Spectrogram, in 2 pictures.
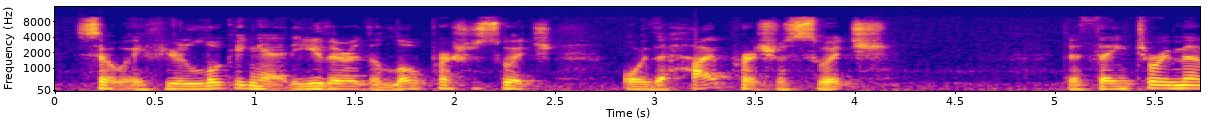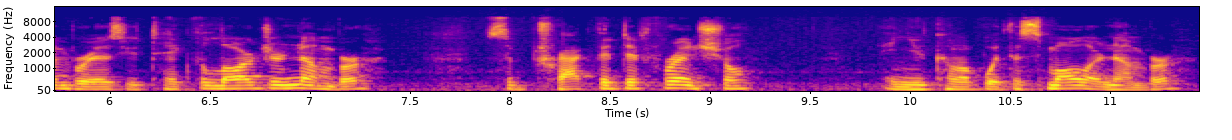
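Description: A middle-aged man teaching a technical lesson at a whiteboard in a studio, talking plainly and steadily and repeating the key steps slowly. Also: on the low side, slight background noise. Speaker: HVAC instructor. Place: bright indoor studio at a whiteboard.

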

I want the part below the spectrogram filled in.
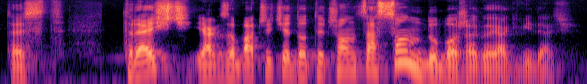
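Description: A man's voice: lowish voice, sing-song, moderate pace. A middle-aged Polish pastor delivers a sermon from a lectern microphone in a church hall. He builds earnest, emphatic rhetorical questions, broken up by frequent hesitant fillers. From Poland.

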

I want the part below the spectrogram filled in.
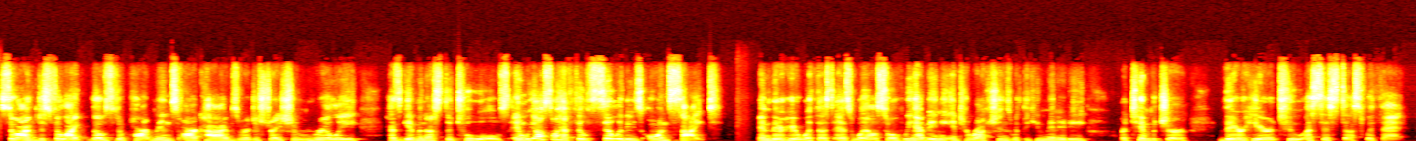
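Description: Panelist, woman, lowish voice, plain practical delivery. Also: steady tone, brisk. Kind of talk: panel discussion. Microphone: video call.

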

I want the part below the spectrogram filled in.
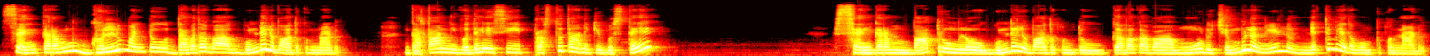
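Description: A woman narrating a comic story in a slow, expressive way. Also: medium pitch, highs cut off.

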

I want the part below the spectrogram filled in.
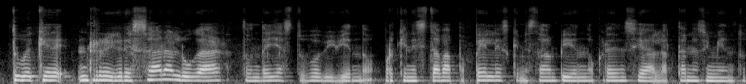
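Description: A middle-aged woman with a Mexican accent, a bereaved mother giving a halting, tearful testimony that often sinks to a whisper. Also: lowish voice, vocal fry, warm tone. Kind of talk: personal testimony.

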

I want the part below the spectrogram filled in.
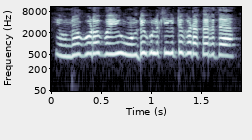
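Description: A woman's voice: extremely high pitch, flat delivery, rapid-fire, lo-fi sound. A woman voicing a scared little schoolboy who skipped school, pleading and fretful, with a Kanyakumari Tamil accent. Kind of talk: cartoon voice acting.

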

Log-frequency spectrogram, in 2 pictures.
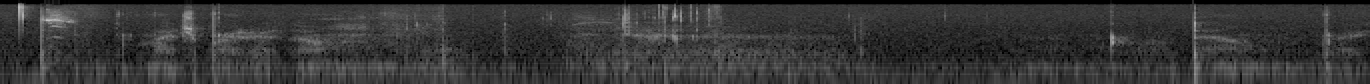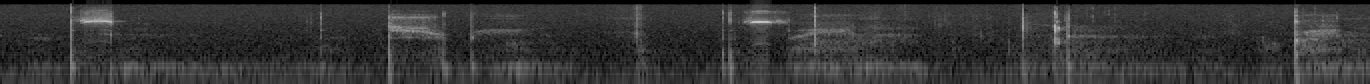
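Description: Casting: woman for a whispered ASMR unboxing, fully unvoiced and breathy, thinking aloud gently at close mic. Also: poor audio. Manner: talks with a candy in the mouth. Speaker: ASMR video creator.

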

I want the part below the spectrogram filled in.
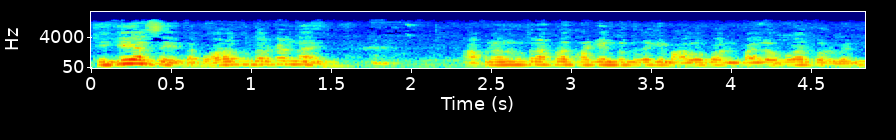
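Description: Fast-talking insistent man, recorded from a distance. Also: fairly high pitch, mellow. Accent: Bangladeshi regional Bengali. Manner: insistent, admonishing, repetitive. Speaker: exorcist questioning a possessing jinn. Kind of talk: colloquial spoken negotiation. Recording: distant mic, faint background noise.

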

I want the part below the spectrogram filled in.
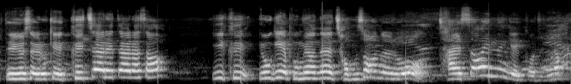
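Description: A woman children's minister giving a sermon to small children with slides, lively and asking them questions. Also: high-pitched, a little fast, slight background noise.

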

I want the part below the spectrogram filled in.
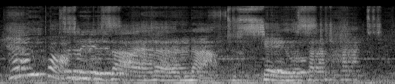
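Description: A woman playing a coldly menacing alien captor in a video game, speaking formally and slowly. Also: mid-range voice, very animated. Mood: cold taunting. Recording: echoing, distant, music behind.

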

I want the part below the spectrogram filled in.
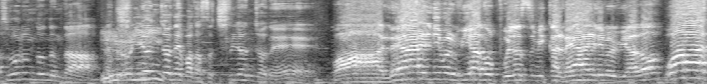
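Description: High, lively voiced man gaming. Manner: playful, shouts excitedly while racing. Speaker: gaming streamer. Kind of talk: let's-play commentary.

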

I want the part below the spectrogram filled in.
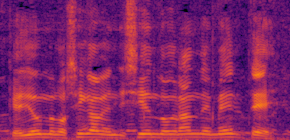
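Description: A man's voice: sits high, fairly even intonation, fairly quick, highs cut off. A man commentating on an amateur football match in an upbeat, effusive way. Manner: effusive greetings to viewers. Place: outdoors beside a park football field. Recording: outdoor recording with faint crowd noise.

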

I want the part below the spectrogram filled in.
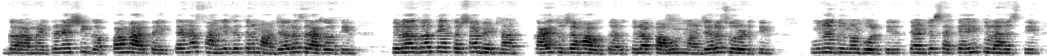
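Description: A servant girl at a palace door, full of questions and quick to promise, as a woman narrator reads her part. The voice is high and sounds distant in a reverberant space. The recording is dull and lo-fi. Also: fairly even intonation, lightly acted. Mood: questioning. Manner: questioning, then solemn vow-making. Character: palace maid, wary then pleading.

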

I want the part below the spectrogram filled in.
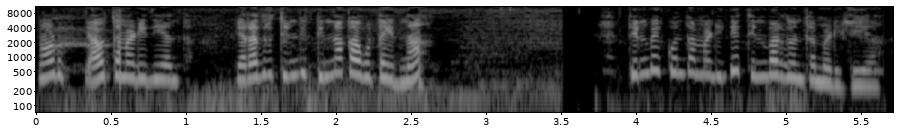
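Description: A woman's voice: very high-pitched, expressive, very fast, slight background noise. A woman voicing a bossy mother-in-law in a cartoon, scolding and nagging.

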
